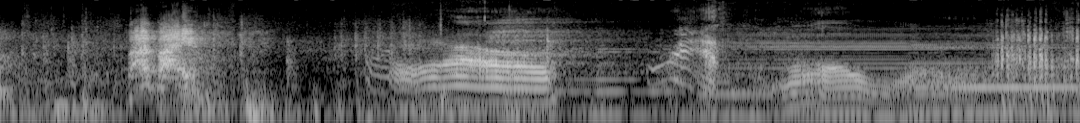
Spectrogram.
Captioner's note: Annie sighs; Tasha moans; soft music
